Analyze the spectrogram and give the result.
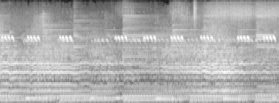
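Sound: fly buzzing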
